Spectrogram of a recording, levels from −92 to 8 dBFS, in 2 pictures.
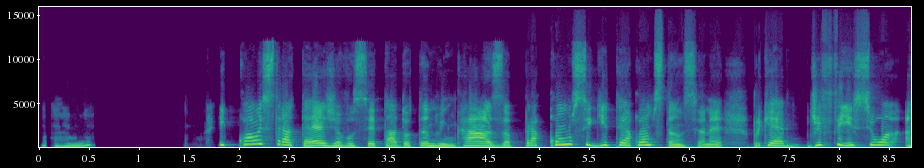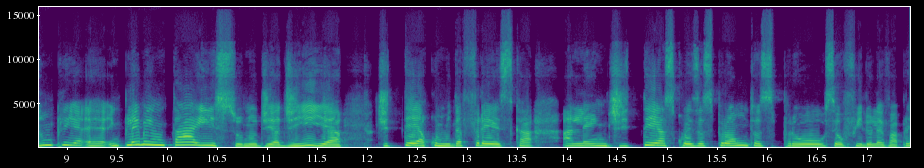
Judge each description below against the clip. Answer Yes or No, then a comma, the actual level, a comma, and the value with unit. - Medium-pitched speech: No, high, 225 Hz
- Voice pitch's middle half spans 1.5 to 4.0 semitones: No, wide, 5.5 semitones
